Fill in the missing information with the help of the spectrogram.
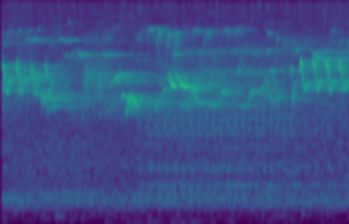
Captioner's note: birds chirping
